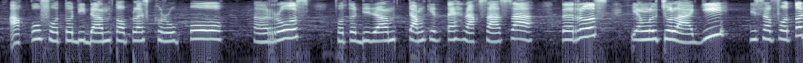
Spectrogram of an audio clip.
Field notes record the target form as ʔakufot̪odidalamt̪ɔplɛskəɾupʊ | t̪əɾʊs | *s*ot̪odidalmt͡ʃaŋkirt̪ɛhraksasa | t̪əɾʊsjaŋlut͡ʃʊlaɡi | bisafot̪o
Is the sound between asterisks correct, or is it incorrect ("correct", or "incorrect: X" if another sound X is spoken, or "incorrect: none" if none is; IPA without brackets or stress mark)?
incorrect: f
